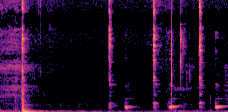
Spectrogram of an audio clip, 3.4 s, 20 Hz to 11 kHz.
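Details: 1966 Dodge Dart GT, Slant Six 225, turn signals after a damaged ground wire was cut out, soldered and heat-shrunk: crisp paired tick-tock clicks at a bit over one cycle per second in a quiet cab; normal flasher operation.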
